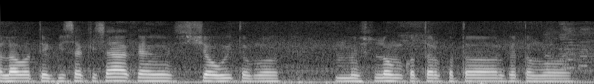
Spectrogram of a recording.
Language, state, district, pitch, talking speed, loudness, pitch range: Kokborok, Tripura, West Tripura, 145 Hz, 130 wpm, -15 LUFS, 140-150 Hz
